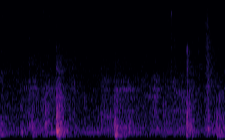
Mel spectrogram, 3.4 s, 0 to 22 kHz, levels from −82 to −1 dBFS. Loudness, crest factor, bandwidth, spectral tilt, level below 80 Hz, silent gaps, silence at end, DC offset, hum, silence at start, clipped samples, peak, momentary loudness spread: -56 LUFS; 26 dB; 18 kHz; -4.5 dB/octave; under -90 dBFS; none; 0 s; under 0.1%; none; 0 s; under 0.1%; -30 dBFS; 10 LU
